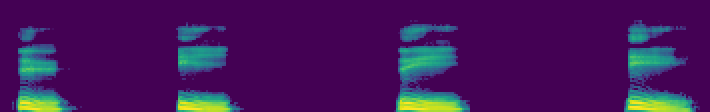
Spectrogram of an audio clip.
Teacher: It is similar to the English sound e like in the word thin. But in Ukrainian it sounds a bit longer and is spoken at a lower pitch. To pronounce it correctly, think of the sound uh like in the word book and then add the sound e to it and you'll get u plus e e.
